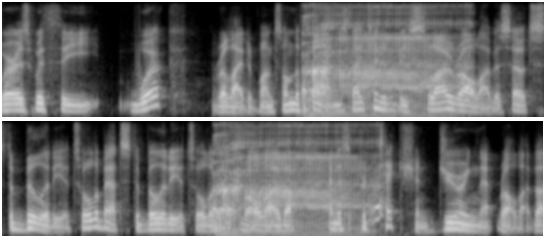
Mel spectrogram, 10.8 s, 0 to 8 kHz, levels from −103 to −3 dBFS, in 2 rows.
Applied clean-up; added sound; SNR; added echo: none; Burping, eructation; 0 dB; none.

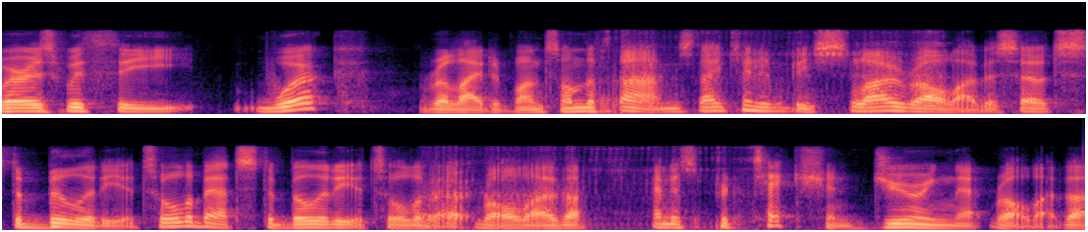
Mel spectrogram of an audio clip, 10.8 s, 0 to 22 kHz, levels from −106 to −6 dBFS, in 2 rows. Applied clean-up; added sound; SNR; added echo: neural separator model SepFormer DNS4.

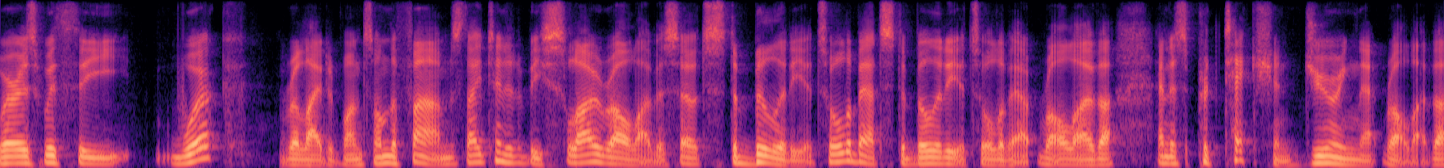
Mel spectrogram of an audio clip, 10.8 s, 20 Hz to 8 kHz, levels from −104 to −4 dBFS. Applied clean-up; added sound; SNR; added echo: none; none; none; none.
